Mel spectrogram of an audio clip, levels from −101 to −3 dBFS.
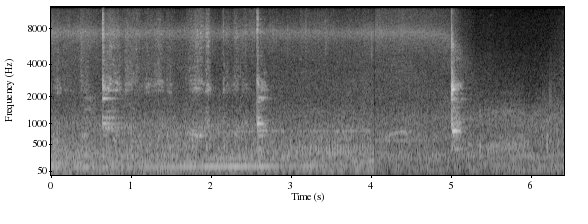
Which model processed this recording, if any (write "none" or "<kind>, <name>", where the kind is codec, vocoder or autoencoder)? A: none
